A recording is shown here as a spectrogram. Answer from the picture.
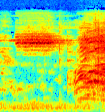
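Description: A single steady high-pitched whistle held for about a second, over low background noise, then loud shouting near the end.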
